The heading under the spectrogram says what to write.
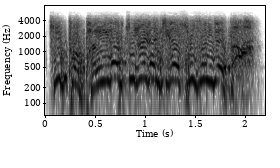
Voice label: voice message horizontal aiming drive damaged, korean, crew tanks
